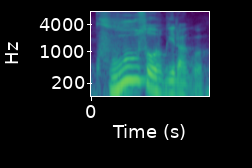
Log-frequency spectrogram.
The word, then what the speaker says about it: 구속: 오늘 어떤 목사님이 또 구속을 짧게 하면 안 된다고 발음을 길게 구속이라고 해야 된다고 이렇게 알려주셨는데 짧게 하면 감금 구속당하는 거 그게 감옥가는게 구속이고 구속하면 하나님의 구원 우리의 죄를 속하시는 그 구원을 말한다 이렇게 알려주셨어요 구속의 유익을 전달해 주는 수단이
